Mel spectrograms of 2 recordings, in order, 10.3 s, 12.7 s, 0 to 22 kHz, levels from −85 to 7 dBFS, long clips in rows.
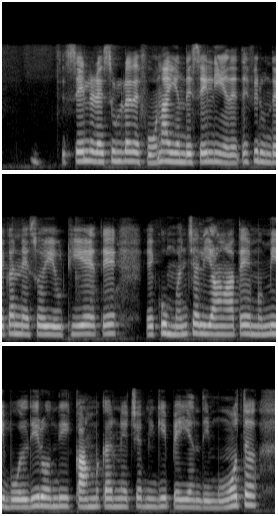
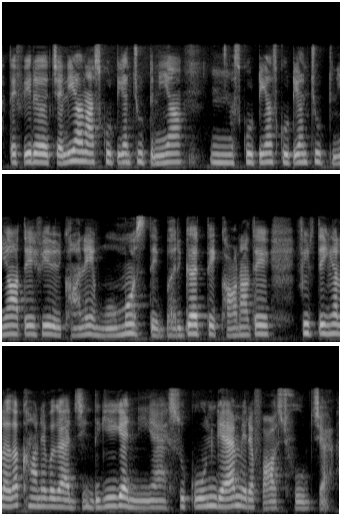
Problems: constant background noise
